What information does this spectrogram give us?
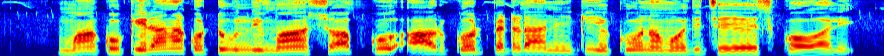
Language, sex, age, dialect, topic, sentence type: Telugu, male, 31-35, Central/Coastal, banking, question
